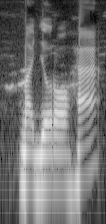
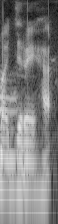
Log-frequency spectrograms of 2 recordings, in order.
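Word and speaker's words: مجريها: Contoh, umpamanya majroha yang secara harakat iya, penulisannya dibaca ro, akan tetapi pembacaannya justru harus dimiringkan dibaca majreha.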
